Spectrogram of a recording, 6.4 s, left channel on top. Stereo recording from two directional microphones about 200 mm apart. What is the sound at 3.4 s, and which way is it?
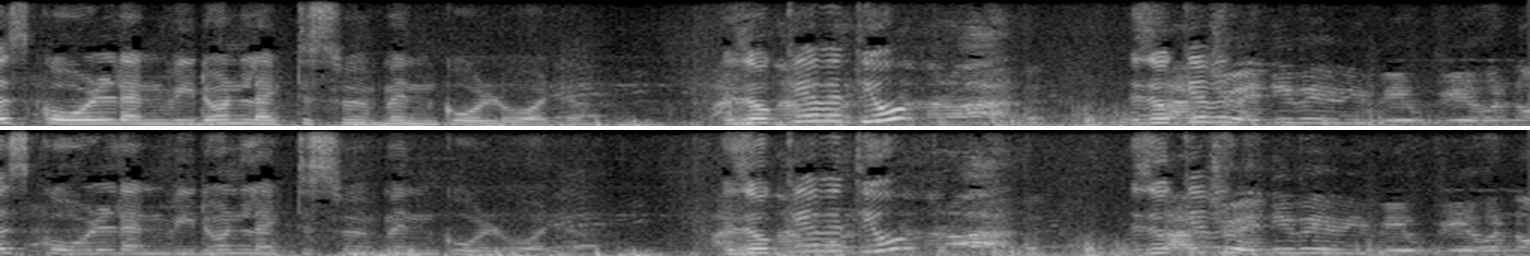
Speech, centre (ahead or behind).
